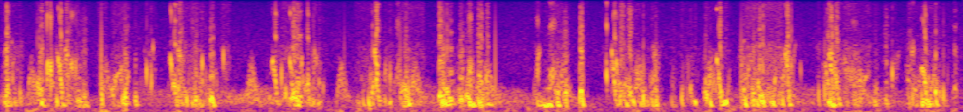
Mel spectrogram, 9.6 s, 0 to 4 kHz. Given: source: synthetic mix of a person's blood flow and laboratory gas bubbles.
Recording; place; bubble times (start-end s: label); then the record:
Doppler ultrasound of blood flow; subclavian vein
0.00-0.24 s: bubbles
0.34-0.89 s: bubbles
0.98-1.56 s: bubbles
1.68-2.29 s: bubbles
2.69-3.27 s: bubbles
3.54-4.25 s: bubbles
4.34-4.96 s: bubbles
5.33-5.71 s: bubbles
5.76-5.88 s: bubbles
6.02-6.62 s: bubbles
6.71-7.00 s: bubbles
7.03-7.31 s: bubbles
7.38-8.03 s: bubbles
8.16-8.80 s: bubbles
8.84-9.00 s: bubbles
9.05-9.59 s: bubbles
From the record:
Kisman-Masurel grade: 342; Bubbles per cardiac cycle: rolling drumbeat, 9 or more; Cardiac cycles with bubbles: 100%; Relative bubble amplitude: moderate (0.250 to 0.450); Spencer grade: 3 (all of the cardiac periods contain showers or single bubble signals, but not dominating or overriding the cardiac motion signals); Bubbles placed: anywhere in the cardiac cycle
